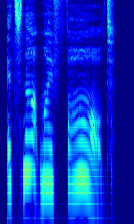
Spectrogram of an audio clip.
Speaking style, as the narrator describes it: cried Nora

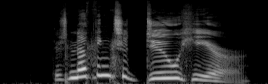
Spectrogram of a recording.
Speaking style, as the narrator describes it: cried Sophie

